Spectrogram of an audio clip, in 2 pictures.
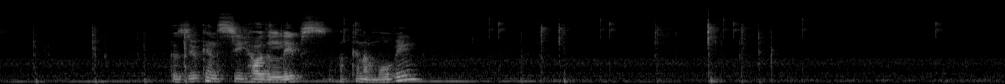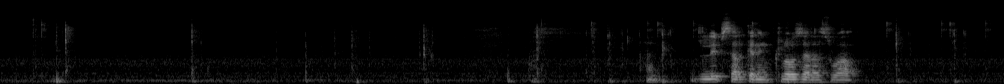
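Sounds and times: low steady hum: 0.0 - 20.0
computer keyboard and mouse clicks: 0.3 - 2.0, 4.7 - 8.2, 10.4 - 10.8, 12.0 - 12.2, 13.1 - 14.5, 15.4 - 17.1, 18.8 - 20.0.

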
